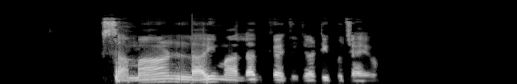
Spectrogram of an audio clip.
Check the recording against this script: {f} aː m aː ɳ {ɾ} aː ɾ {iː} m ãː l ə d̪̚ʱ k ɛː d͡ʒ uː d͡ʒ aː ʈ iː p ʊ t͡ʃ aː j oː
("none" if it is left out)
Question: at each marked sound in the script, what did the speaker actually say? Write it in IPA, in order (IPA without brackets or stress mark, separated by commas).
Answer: s, l, iː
